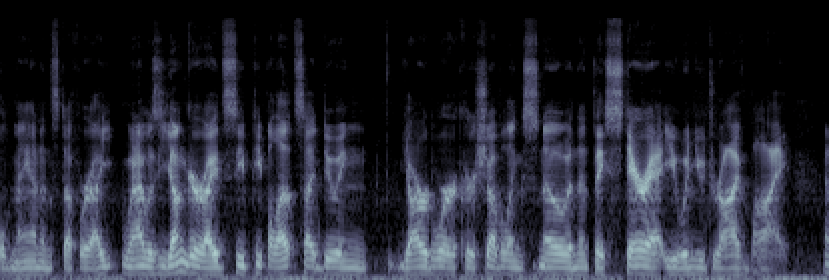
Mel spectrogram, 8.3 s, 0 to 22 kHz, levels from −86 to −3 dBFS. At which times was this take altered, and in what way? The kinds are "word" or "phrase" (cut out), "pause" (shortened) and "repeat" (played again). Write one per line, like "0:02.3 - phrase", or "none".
0:05.9 - word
